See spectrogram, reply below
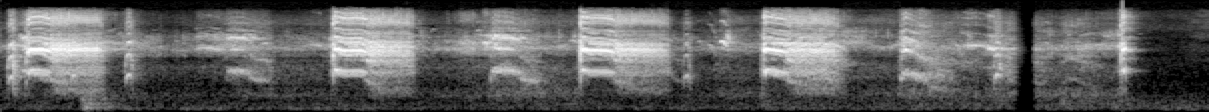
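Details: Common tern, a beach-nesting bird in Connecticut that nests in small numbers within least tern colonies and arrives in spring, gives harsh, grating "kia" or "kee-arr" calls: six or so high, rasping, downslurred bursts about a second apart.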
